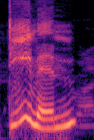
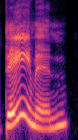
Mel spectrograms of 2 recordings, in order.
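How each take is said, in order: First: The first vowel sounds like 'dee'. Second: The first vowel sounds like 'day'. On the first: "the person narrating it calls him Demon" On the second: "which I would pronounce as Damon"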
